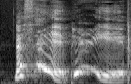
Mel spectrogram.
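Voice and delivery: high, laughing period; laughing sign-off. Real, not acted. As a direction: finish with a giggle.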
